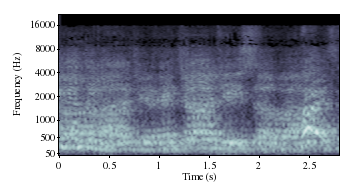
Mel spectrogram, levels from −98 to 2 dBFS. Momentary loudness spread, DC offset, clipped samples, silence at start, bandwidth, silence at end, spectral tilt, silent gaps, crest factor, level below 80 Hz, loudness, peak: 8 LU; under 0.1%; under 0.1%; 0 s; 16 kHz; 0 s; -5.5 dB/octave; none; 16 dB; -56 dBFS; -21 LUFS; -4 dBFS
